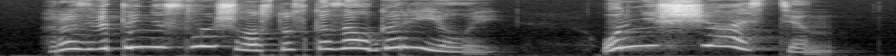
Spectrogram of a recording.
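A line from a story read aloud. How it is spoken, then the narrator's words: Shouting. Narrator (Russian): Закричал Огнегриф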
